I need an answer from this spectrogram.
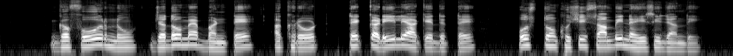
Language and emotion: Punjabi, neutral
